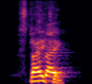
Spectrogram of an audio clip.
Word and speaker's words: Steichen: Steichen.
